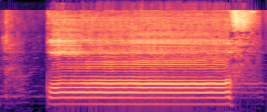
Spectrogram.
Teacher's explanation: अब यहाँ देखिए, सबसे पहले जो हर्फ है वो काफ है और काफ के मुतालिक हमने आपको बताया कि इसके अंदर सिफत इस्तिला पाई जाती है, यानी ये हरूफ मुस्तालिया में से, इसलिए से हमेशा पुर पढ़ा जाएगा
